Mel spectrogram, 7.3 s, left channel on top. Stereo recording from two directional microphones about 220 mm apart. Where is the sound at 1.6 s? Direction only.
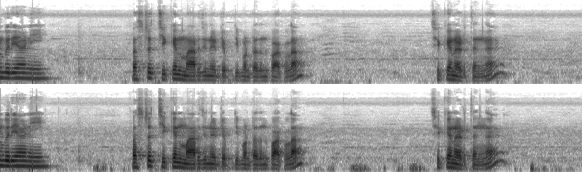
15° right (ahead or behind).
